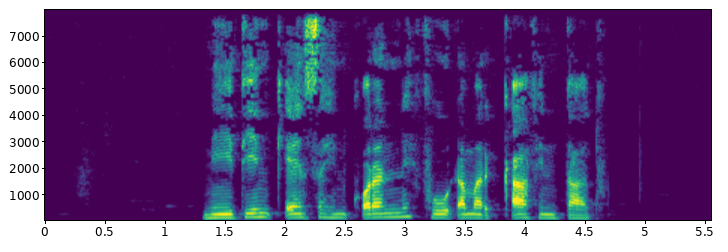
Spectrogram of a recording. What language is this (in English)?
Oromo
